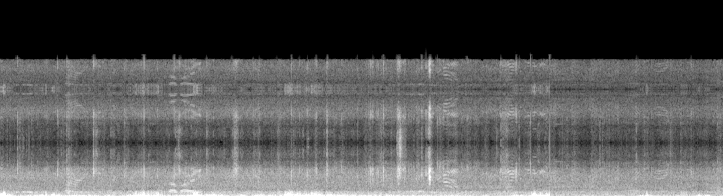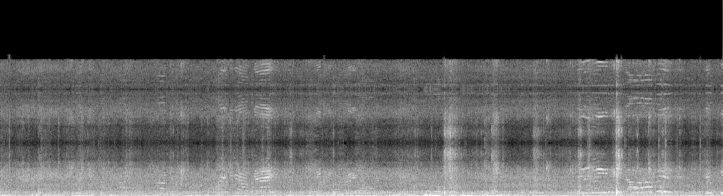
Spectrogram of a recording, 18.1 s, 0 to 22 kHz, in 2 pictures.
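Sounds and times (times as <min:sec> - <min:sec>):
wind rumble on microphone: 0:00.0 - 0:17.9
faint distant voices: 0:04.8 - 0:18.0.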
